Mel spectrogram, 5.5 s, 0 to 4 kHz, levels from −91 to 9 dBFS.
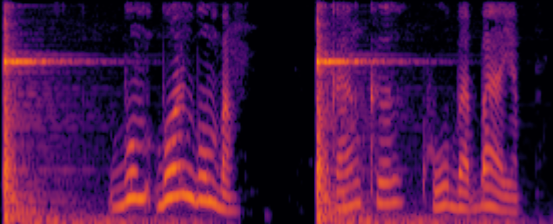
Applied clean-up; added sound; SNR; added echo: none; Piano; -2 dB; none.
